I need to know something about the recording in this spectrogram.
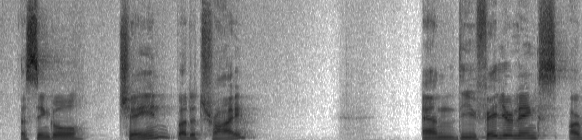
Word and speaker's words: trie: general is called a try. Uh pronounced is written as in retrieval but pronounced like in try.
